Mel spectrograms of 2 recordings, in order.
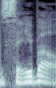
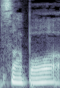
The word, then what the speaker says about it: Sabor: Ich habe gelernt, dass man das nicht, also im Englischen, die Amerikaner sprechen Saber aus, aber äh, waren viele spanischsprachige äh, Crewmitglieder auch an Bord und die sagen, also eigentlich spricht man Sabor aus.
